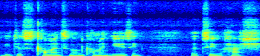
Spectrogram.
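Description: A man mumbles in a fairly low voice over light background noise. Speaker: amateur radio operator. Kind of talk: screen-recorded tutorial narration. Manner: hesitant, mumbling. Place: home room.

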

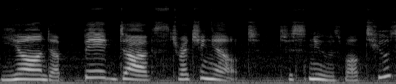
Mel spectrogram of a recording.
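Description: The text is simply read aloud in a plain way.

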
